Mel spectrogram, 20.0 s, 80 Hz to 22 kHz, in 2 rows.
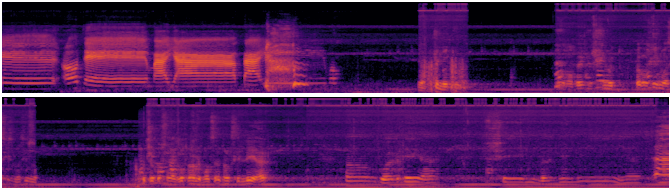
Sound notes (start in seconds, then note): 3.8 coughing; 15.0 a man is singing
